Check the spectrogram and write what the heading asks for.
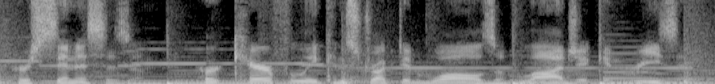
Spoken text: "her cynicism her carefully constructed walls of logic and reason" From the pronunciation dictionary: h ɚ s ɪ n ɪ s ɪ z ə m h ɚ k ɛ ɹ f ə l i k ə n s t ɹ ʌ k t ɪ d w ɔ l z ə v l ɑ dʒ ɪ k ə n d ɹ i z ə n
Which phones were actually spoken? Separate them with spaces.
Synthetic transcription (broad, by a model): h ɚ s ɪ n ɪ s ɪ z ə m h ɚ k ɛ ɹ f l i k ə n s t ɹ ʌ k t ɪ d w ɔ l z ə v l ɑ dʒ ɪ k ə n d ɹ i z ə n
